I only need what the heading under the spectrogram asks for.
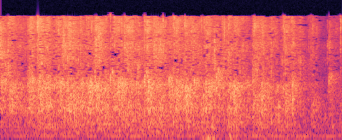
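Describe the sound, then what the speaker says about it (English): An audience at a boxing press conference for Julio Cesar Chavez Jr. applauds steadily, producing a dense wash of clapping from many hands that stays loud and even for several seconds. "Please give a round of applause to Julio Cesar Chavez."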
